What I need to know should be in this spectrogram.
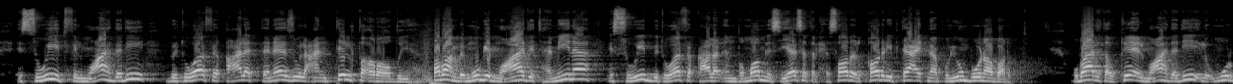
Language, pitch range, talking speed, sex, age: Arabic, 150-215 Hz, 140 wpm, male, 30-49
